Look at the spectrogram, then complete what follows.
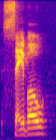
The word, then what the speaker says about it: sabot: So when you have loud noises and someone says Sabo, you know what they're talking about. So that's why they use the French way of saying it, but you can say it as Sabat.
